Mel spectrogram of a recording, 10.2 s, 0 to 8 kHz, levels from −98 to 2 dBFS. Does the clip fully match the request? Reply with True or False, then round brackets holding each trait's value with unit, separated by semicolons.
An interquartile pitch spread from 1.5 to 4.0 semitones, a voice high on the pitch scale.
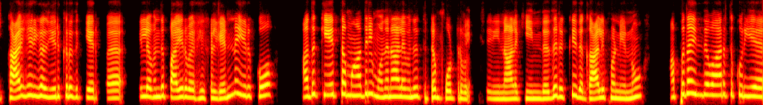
False (4.5 semitones; 245 Hz)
